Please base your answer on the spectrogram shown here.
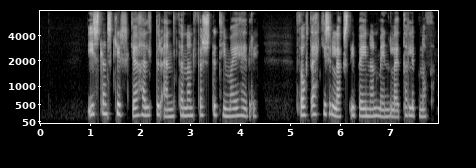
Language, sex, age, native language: Icelandic, female, 20-29, Icelandic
